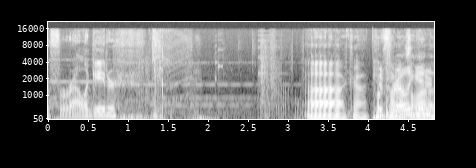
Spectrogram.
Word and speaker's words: Feraligatr: Could Feraligatr not fit everything? Feraligatr cannot fit. That's why Gator in his name is spelled G-A-T-R.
